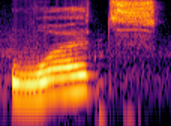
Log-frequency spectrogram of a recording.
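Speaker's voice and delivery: high, stretched-out anxious voice; alarmed question. Acted. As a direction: ask it in rising worry. Frightened girl interrupted mid-question.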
